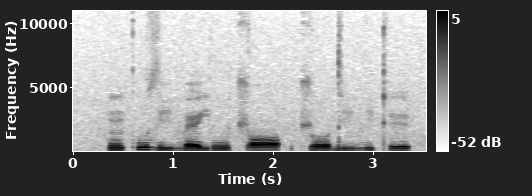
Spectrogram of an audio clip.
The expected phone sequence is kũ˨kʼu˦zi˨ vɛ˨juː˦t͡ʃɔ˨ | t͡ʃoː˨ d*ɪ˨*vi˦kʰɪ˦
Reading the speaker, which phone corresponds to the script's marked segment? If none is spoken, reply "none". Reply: i˨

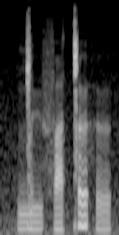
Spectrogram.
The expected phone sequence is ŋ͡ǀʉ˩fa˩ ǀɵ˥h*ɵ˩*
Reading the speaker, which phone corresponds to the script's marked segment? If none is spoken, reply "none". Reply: ɵ˩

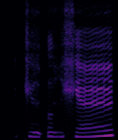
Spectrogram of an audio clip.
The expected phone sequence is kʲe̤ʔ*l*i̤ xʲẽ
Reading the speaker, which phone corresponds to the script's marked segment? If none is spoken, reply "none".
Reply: l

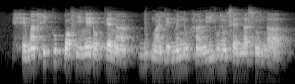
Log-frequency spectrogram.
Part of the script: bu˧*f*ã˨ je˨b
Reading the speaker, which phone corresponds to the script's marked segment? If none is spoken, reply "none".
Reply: b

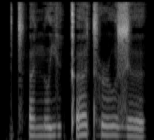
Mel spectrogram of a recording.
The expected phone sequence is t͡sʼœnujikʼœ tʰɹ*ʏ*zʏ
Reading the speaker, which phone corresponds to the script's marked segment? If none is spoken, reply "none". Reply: u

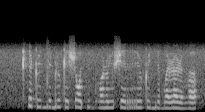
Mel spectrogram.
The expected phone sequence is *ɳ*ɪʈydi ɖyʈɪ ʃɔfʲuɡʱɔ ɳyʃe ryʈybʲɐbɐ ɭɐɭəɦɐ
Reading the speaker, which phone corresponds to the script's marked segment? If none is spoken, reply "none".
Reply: ʈʰ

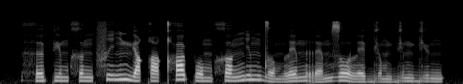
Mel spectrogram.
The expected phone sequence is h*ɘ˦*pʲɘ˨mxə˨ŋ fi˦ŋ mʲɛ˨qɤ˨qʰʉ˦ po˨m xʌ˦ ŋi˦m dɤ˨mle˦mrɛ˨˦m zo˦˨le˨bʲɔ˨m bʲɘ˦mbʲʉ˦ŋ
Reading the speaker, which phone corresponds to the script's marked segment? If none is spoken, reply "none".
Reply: ɘ˨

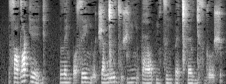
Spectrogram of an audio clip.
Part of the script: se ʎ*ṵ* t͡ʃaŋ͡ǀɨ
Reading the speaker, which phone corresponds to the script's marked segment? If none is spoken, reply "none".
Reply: o̰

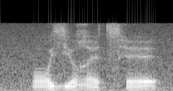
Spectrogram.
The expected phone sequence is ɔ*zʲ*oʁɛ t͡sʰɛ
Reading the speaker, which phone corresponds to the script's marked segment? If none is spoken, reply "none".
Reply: zʲ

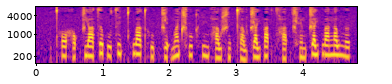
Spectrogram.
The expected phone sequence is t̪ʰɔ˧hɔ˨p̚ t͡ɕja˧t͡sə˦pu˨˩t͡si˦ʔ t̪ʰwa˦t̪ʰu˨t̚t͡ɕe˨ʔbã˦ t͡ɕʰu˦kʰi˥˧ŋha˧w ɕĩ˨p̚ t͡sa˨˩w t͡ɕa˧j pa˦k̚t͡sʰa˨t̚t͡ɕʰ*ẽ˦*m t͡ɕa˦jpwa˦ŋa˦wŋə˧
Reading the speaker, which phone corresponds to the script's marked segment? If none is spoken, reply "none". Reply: ẽ˧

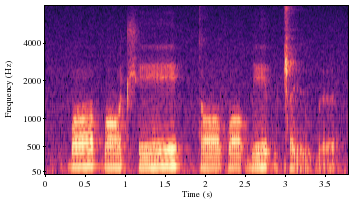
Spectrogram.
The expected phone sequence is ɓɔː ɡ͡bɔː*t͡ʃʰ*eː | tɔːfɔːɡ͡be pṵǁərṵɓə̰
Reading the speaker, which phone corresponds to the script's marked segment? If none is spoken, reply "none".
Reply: t͡ʃʰ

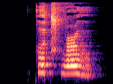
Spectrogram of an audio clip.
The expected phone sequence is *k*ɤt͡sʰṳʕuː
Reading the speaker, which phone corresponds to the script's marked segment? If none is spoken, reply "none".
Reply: k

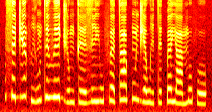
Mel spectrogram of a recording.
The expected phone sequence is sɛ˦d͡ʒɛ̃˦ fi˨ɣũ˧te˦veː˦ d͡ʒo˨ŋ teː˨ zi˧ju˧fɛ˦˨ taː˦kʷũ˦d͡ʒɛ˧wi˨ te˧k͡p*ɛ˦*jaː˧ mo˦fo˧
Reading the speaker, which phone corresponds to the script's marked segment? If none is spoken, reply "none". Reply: ɛ˦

